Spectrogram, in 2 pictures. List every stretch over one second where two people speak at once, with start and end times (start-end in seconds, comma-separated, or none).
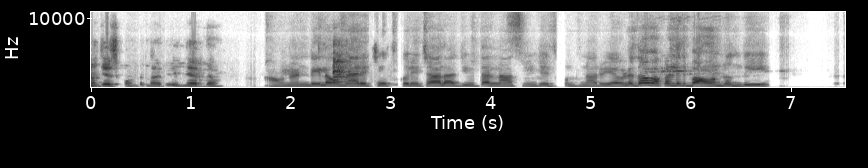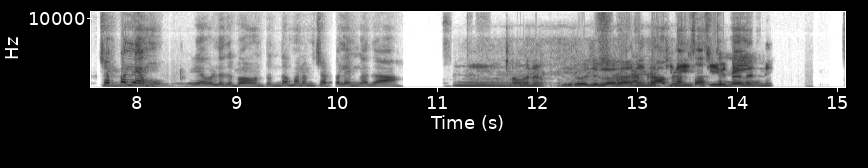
12.7-14.2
